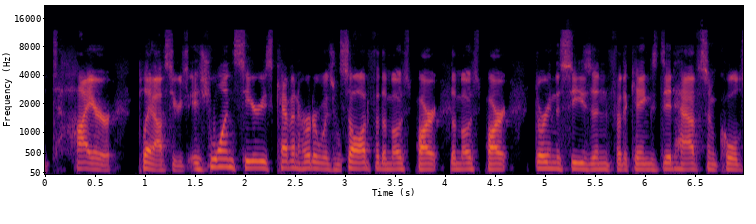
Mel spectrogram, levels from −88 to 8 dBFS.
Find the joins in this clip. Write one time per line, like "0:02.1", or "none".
0:01.6
0:03.0
0:04.1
